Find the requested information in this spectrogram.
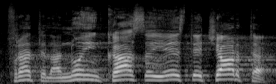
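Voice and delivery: loud, slow, high, quarrelsome cry; a family row shouted out; mock quarrel shout. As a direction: shout it like a fight at home. Quarrelling household quoted.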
